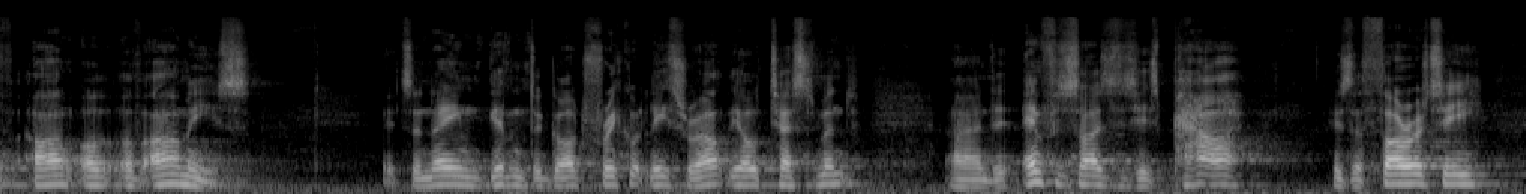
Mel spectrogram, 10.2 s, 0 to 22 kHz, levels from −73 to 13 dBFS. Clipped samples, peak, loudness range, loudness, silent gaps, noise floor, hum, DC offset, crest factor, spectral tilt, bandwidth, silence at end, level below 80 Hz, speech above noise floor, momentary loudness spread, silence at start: under 0.1%; -4 dBFS; 4 LU; -23 LUFS; none; -50 dBFS; none; under 0.1%; 20 dB; -5 dB/octave; 16 kHz; 0.15 s; -54 dBFS; 27 dB; 10 LU; 0 s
